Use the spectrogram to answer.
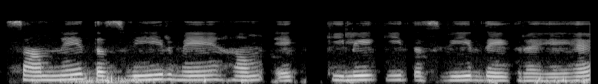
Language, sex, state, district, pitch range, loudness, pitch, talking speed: Hindi, female, Uttar Pradesh, Lalitpur, 185-205 Hz, -16 LUFS, 200 Hz, 110 wpm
